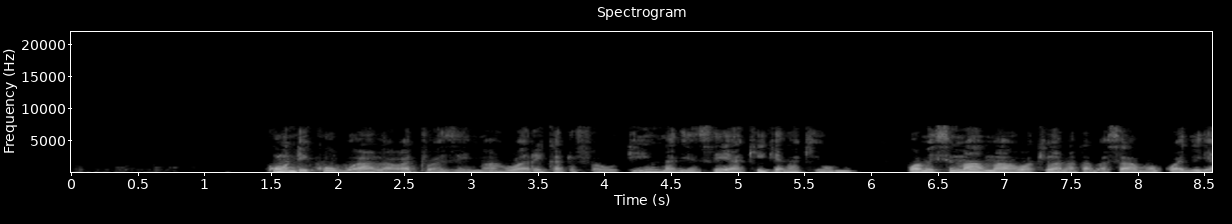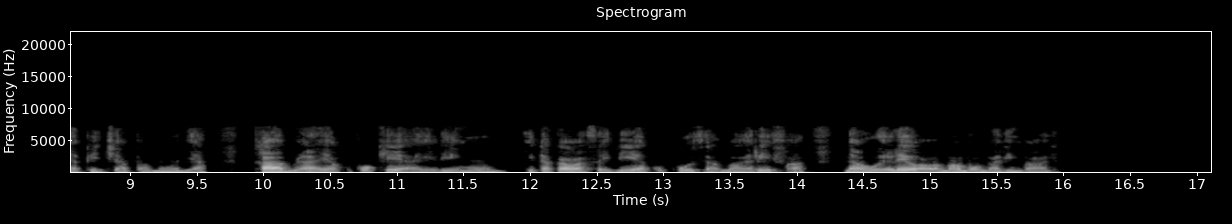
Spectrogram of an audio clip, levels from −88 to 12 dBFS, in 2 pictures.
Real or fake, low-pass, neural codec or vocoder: real; 7.2 kHz; none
